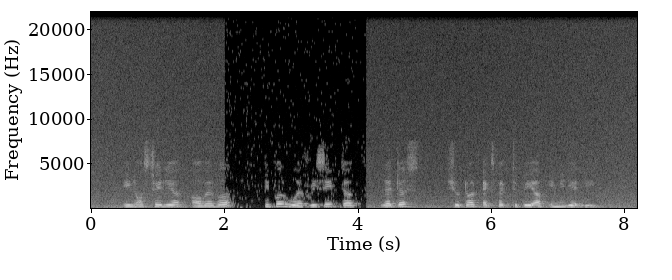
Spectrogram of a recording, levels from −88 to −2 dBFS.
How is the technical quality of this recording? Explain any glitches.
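The recording has one clear glitch: a stretch of overdone noise removal from about 2.01 to 4.14 s. The room noise sits about 13 dB under the speech, and in that window a noise reduction stage gets far too aggressive with it. Any frequency band that comes close to its noise estimate gets pushed way down or switched off. The background drops and breaks up into little twinkling specks, and the quieter parts of the voice get stripped along with it until it recovers.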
